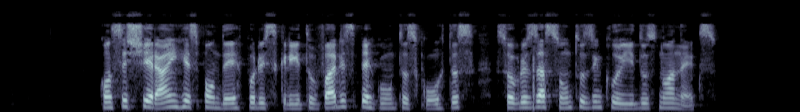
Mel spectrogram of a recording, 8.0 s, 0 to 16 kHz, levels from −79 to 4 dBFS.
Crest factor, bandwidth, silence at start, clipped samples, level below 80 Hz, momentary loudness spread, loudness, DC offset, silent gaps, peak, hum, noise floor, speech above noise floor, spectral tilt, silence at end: 22 dB; 11 kHz; 1 s; under 0.1%; -76 dBFS; 12 LU; -21 LUFS; under 0.1%; none; -2 dBFS; none; -79 dBFS; 57 dB; -1.5 dB/octave; 0.85 s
